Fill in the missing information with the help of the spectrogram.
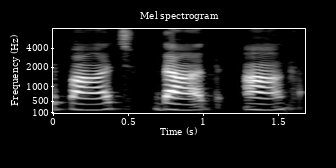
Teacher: जिस स्वर के उच्चारण में हवा मुख व नासिक दोनों से निकले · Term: अनुनासिक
